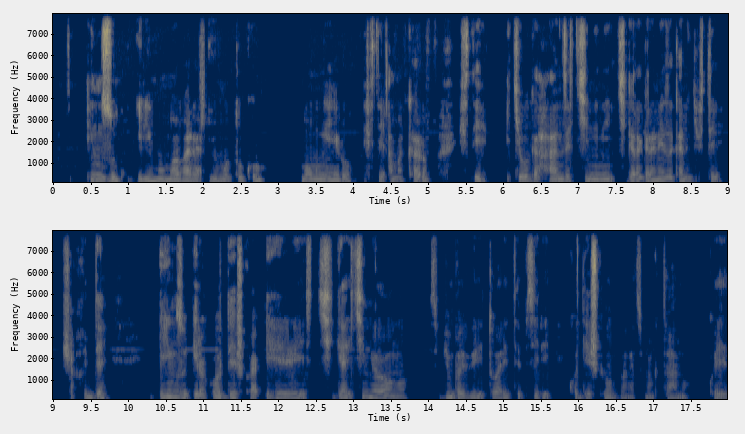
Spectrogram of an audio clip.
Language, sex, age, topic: Kinyarwanda, male, 18-24, finance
